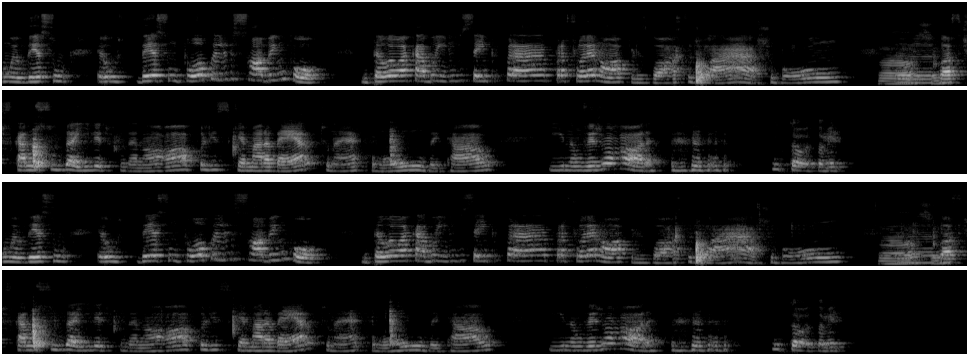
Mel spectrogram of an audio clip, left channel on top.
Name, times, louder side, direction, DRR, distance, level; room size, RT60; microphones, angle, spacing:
voice 1, 0.0-3.2 3.6-8.4 8.9-14.6 15.1-16.9, left 3 dB, 70° left, 1.0 m, -34 dB
sound 1, 6.6-13.7, equal, 45° right, 1.4 m, -38 dB
voice 2, 8.8-9.5 17.3-18.0, equal, 15° left, 1.1 m, -38 dB
6.1 x 2.3 x 3.3 m
head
